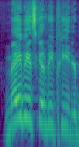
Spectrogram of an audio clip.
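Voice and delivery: ordinary talk

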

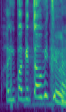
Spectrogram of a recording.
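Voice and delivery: put-on high, indignant kid voice; whiny protest. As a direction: protest like a wronged kid, half laughing. Kid protesting unfair blame.

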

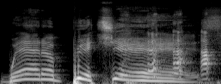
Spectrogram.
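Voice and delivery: Thor. Pretend. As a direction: drawl it out like a brash god. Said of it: "it is almost definitely".

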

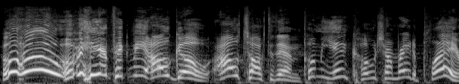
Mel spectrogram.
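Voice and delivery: whooping high and loud, settling slightly; jacked-up excitement. Acted. Isaiah changed by God's presence volunteers, whooping excitement. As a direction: burst out like a player begging to go on. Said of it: "jacked up and excited".

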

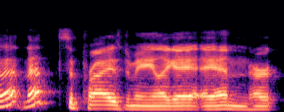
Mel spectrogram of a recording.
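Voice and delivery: ordinary talk

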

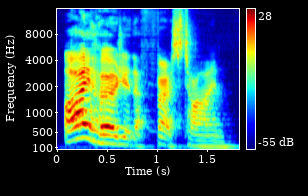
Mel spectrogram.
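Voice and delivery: loud, irritable snap; snapping. A narrator's reading. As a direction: cut him off loudly. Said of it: "snapped Gaunt".

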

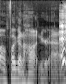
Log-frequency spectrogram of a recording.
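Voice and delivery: laughing through the words. Real, not acted. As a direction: joke while laughing. Joking about haunting.

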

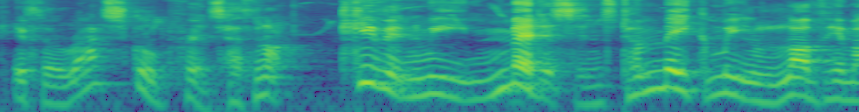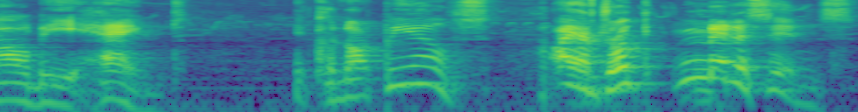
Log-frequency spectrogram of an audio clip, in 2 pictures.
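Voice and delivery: ordinary talk, nothing marked

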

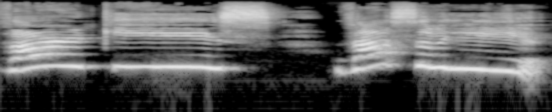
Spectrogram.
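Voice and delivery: high, drawn-out calling scream; screaming for companions. Acted. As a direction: shout the names out into the distance. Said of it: "Mercy is just going to scream".

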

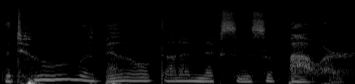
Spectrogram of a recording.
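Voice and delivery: slow, hushed whisper from the grave; eerie undead whisper; ghastly whisper. Acted. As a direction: whisper it like a long-dead corpse, with long pauses. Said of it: "this kind of ghastly whisper from the grave".

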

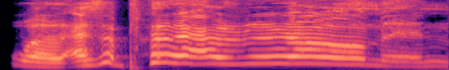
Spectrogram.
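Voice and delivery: slow, high, loud hammed-up Roman accent; mock Roman accent. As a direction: puff up as a proud Roman in a put-on Roman accent. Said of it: "do it in a good, uh, Roman accent".

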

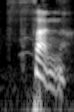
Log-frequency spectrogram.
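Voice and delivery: "thun" with the tongue pushed against the front teeth, a th for the s; dentalized lisp demo. Shown as a demonstration. Therapist demonstrating a dentalized lisp to parents, "thun" with th. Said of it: "instead of sun, it would become".

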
